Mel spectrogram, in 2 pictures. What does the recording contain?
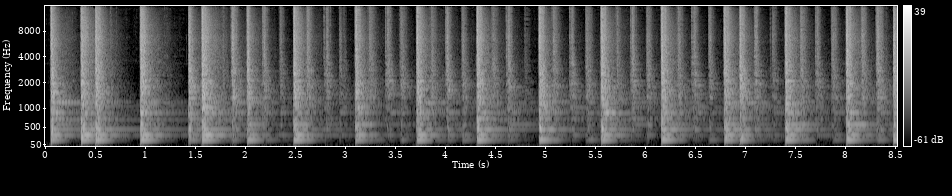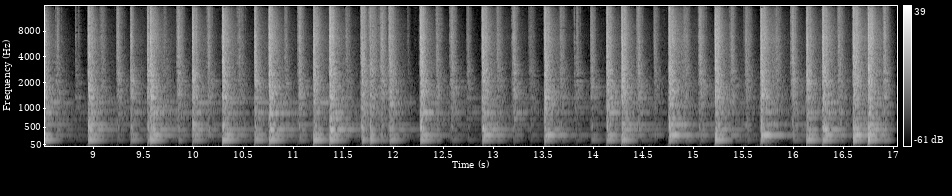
A snare drum played with brush sticks by my friend Mark Hage. Unprocessed, some room ambience but not too much.
drum, groove, snare, brush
